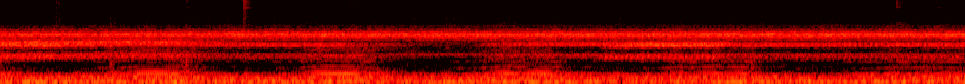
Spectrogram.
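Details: Frogs in the rain: short, low, twangy croaks repeat roughly every second over a steady high-pitched chorus of thousands of frogs, with continuous rain noise underneath.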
